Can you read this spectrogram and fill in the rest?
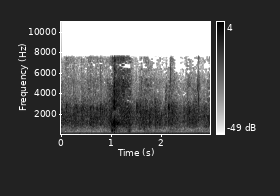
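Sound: audience clapping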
